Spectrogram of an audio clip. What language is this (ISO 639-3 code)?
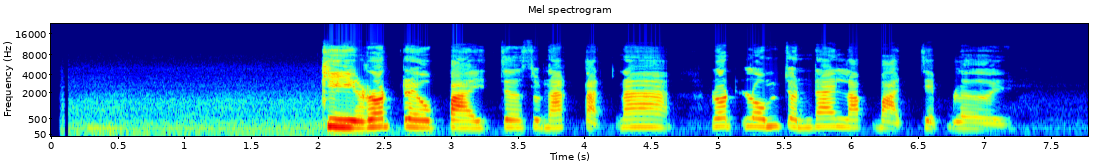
tha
